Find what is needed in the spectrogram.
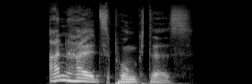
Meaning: genitive singular of Anhaltspunkt
- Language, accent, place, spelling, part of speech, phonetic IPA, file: German, Germany, Berlin, Anhaltspunktes, noun, [ˈanhalt͡sˌpʊŋktəs], De-Anhaltspunktes.ogg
